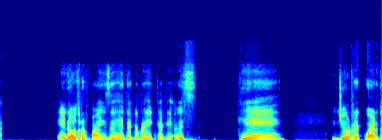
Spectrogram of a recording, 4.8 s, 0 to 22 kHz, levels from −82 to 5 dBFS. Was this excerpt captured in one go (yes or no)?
yes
